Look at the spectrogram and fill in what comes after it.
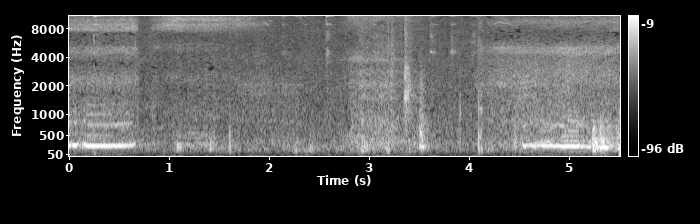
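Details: Sleeping pet dog snoring indoors: a thin, steady whistling tone at the start and again near the end, with raspy, wheezy breaths and soft rustling between them.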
